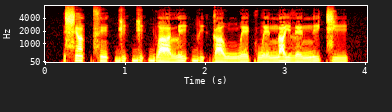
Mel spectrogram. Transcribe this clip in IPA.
ɕ ã˦ t̚ s ĩ˨ t̚ ɡ i˦ ʔ ɡ i˦ ʔ b w a˨˩ l i˦ ʔ b i˨ ʔ ɡ a˨˩ w ŋ w e˧ k w e˧ n̪ a˥˧ j l e˧ n̪ i˥˧ t͡ɕ i˧

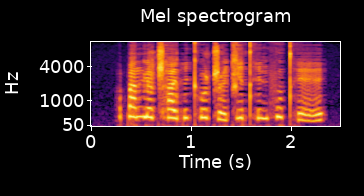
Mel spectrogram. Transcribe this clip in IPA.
p ä˥ n̪ ɥ ɛ˥ ʈ͡ʂʰ a˥˧ ɪ̯ p i˥˧ kʰ u˥˩ ʈ͡ʂ ɻ̩˨˩ t͡ɕ i˥ t̪ʰ i˧˥ ŋ f u˥˩ t̪ʰ e˨˩˦ ɪ̯

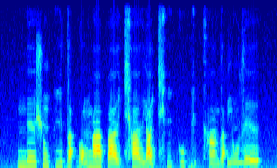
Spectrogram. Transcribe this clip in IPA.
ŋ e˨ ɪ̯ ʃ ũ˦˨ k i˨ d ä˦ ʔ ɡ ɔ̰˦˨ ŋ ä˦ p a˨ ɪ̯ t͡ɕʰ a˦ ɪ̯ j a̰˦˨ ɪ̯ t͡ɕʰ i˦ k u˦ ɡ i˨ kʰ ã˦ d ä˦ ʔ j ũ˦ z ḛ˦˨ ɪ̯

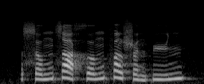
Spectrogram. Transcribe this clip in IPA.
s ɤ˧˥ ŋ s ä˥˩ x ɤ˧˥ ŋ f ä˥˩ ʂ ə˨˩ n p y˧˥ n

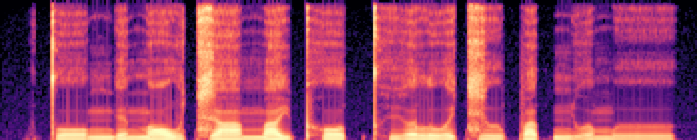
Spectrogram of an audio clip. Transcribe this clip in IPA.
t̪ oː˩ ŋ e˩ n ɔː˥˨ w t͡ɕ aː˩ m a˧ j pʰ oː˥˨ t̚ t̪ʰ i˩˧ ə̯ l u˩˧ ə̯ t͡ɕ ɯː˧˩ p a˥˨ t̚ ɲ u˩ ə̯ m ɯː˩

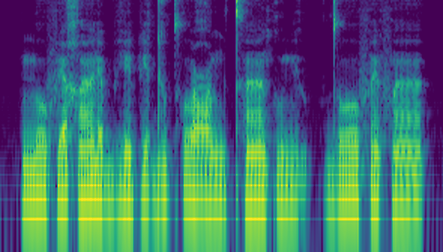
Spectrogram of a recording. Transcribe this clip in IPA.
n̪ o f e χ ɐ̃ː ɾ ɛ bʱ e pʲ a d u t̪ʰ oː ʕ o ŋ ɨ t̪ʰ ɐ̃ː k u mʲ u | d̪ oː f ɛ̃ f ɐ̃ː

